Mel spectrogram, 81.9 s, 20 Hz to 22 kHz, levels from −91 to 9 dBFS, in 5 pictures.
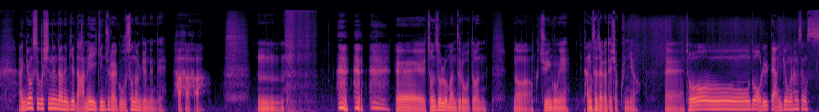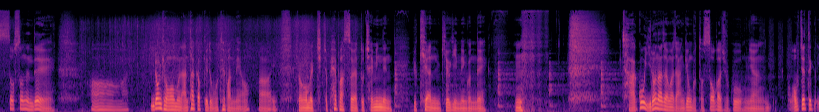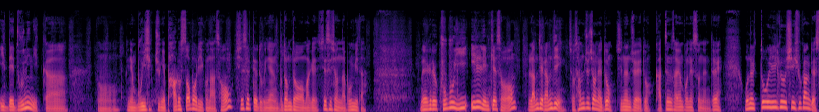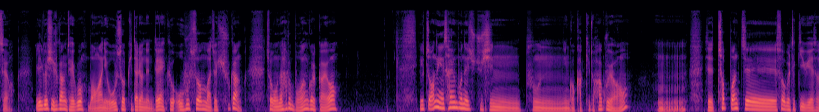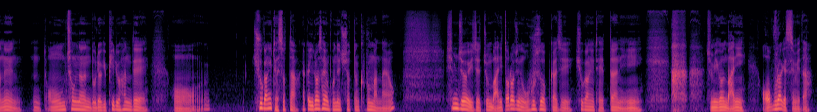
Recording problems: household noises; faint; until 44 s; 25 dB below the speech

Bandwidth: 14.5 kHz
